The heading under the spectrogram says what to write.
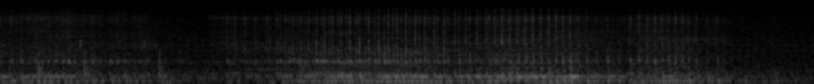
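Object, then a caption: Ridged rubber flip-flop sole. Long nails scratch across the serrated surface of a white, ridged rubber flip-flop sole held bottom-up. The result is a quiet, continuous raspy scratching that swells through the middle of the clip and fades toward the end, with a faint low tonal hum underneath.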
